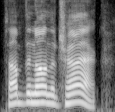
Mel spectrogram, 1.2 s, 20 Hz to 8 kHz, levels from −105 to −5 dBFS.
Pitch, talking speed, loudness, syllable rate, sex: 175 Hz, 210 wpm, -16 LUFS, 6.5 syllables/s, male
